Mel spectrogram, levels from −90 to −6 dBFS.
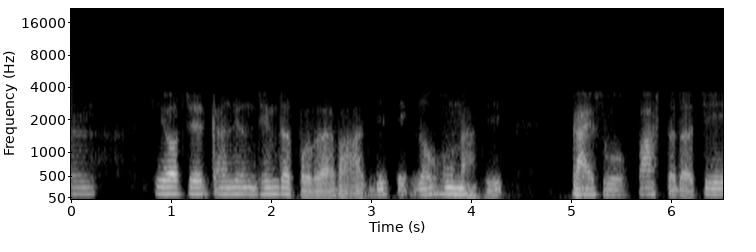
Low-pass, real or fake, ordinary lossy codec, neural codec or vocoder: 3.6 kHz; fake; none; codec, 16 kHz in and 24 kHz out, 0.4 kbps, LongCat-Audio-Codec, fine tuned four codebook decoder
